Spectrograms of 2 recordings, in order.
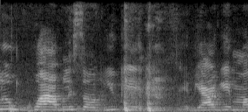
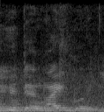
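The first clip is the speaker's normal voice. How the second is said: low, much quieter put-on man's voice; mock male voice; 5 semitones lower, 12 dB quieter than usual. Shown as a demonstration. Asking viewers to like, in a put-on man's voice. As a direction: drop into a deep dude voice for the ask. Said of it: "They need to hear a male voice like".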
